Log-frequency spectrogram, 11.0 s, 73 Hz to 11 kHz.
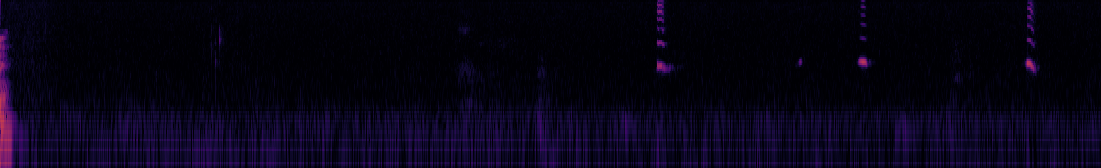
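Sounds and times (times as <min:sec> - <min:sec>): marker squeaking on glass: 0:06.5 - 0:06.8, 0:08.0 - 0:08.8, 0:10.2 - 0:10.5.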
